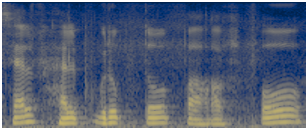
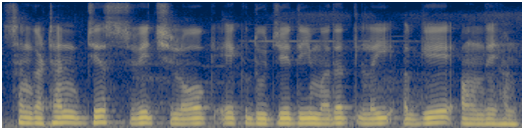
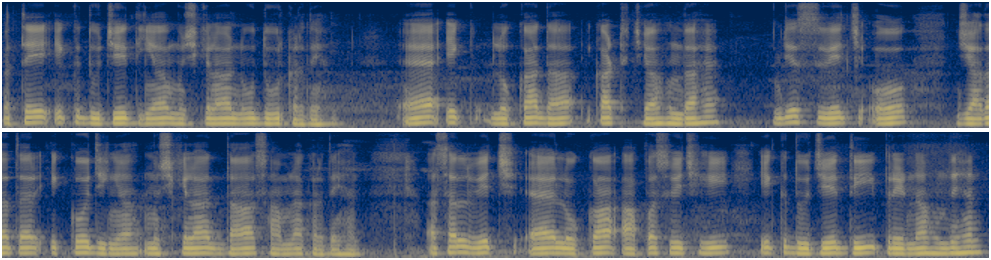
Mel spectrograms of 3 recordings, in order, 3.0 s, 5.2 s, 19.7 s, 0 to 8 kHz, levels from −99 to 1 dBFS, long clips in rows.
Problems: background sounds at intervals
